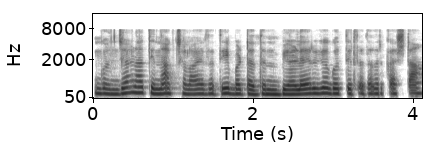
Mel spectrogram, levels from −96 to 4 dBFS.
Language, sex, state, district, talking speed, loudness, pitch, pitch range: Kannada, female, Karnataka, Belgaum, 160 wpm, -19 LUFS, 210 Hz, 195-220 Hz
